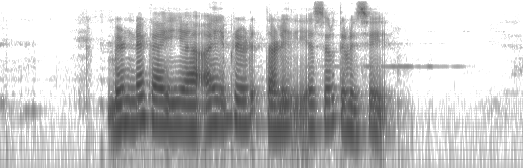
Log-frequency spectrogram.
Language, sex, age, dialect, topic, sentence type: Kannada, female, 41-45, Coastal/Dakshin, agriculture, question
